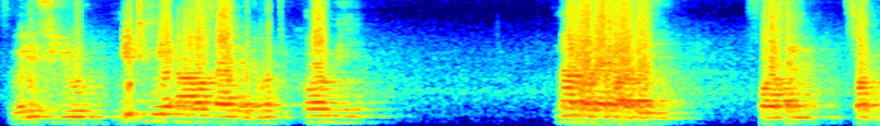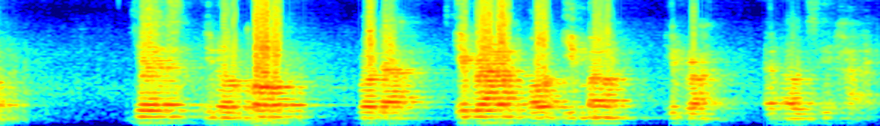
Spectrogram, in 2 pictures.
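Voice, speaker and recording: A man from Ghana with a Ghanaian accent, an imam speaking to a gathered audience in a conversational, unhurried way, breaking his sentences into short pieces. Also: medium pitch, little pitch movement, a little mellow. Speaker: imam and parish missionary. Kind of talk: addressing an audience at a community event. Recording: very echoey hall, speaker far from the mic.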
